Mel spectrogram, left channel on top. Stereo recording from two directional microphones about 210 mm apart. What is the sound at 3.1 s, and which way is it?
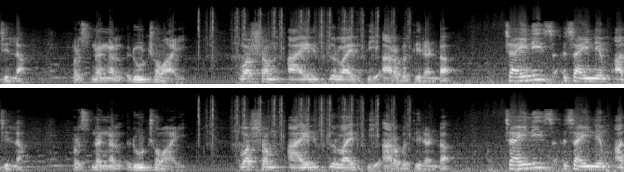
Speech, centre (ahead or behind).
